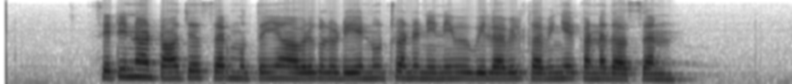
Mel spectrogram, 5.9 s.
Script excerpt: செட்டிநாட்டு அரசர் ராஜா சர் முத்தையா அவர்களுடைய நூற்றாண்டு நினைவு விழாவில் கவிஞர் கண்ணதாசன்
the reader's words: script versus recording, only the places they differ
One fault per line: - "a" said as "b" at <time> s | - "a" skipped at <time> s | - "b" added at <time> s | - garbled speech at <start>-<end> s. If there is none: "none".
- "அரசர்" skipped at 1.2 s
